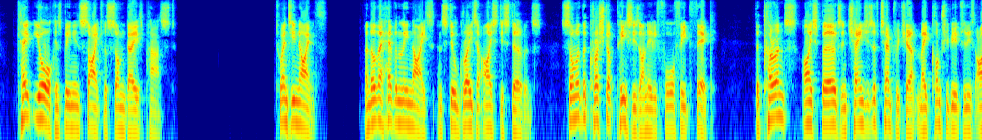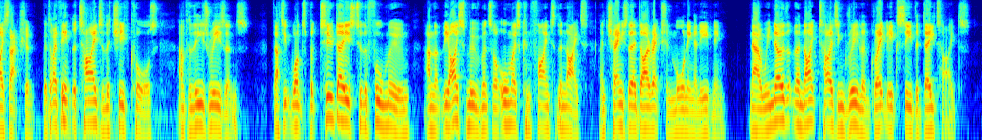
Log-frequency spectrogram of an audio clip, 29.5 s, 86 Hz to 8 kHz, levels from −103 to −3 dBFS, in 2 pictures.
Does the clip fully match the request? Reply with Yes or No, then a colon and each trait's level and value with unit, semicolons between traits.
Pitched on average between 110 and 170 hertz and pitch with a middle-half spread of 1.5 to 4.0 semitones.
Yes: low, 135 Hz; average, 3.7 semitones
